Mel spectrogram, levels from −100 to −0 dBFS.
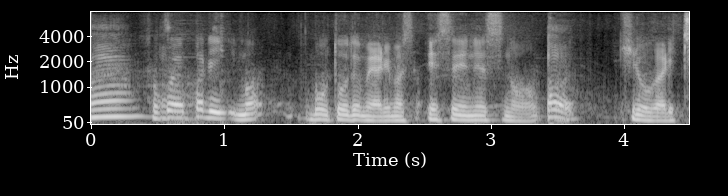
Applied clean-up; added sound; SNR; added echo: neural separator model SepFormer DNS4.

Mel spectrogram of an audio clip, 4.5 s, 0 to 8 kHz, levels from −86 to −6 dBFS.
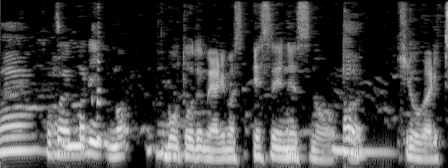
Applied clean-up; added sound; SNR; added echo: classical method Wiener filter.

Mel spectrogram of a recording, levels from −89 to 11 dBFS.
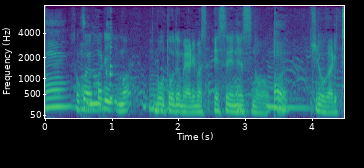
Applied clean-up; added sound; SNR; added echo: none; none; none; none.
